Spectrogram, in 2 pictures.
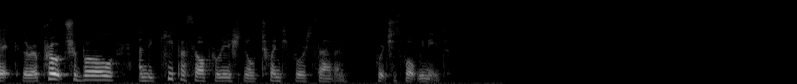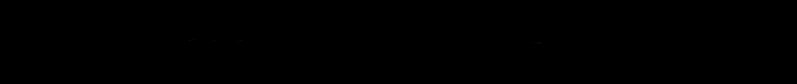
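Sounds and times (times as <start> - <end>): faint birdsong chirps: 3.4 - 15.0.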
